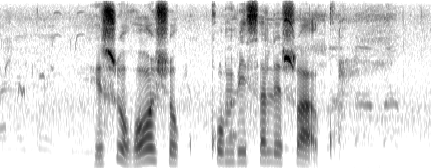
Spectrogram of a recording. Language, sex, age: Tsonga, male, 21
